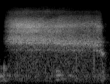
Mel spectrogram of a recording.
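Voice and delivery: drawn-out hissed shush; soft, sustained "shhh"; long shush. Acted. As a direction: hush someone with one long breath. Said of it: "तसं ही शांडिले म्हणली".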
